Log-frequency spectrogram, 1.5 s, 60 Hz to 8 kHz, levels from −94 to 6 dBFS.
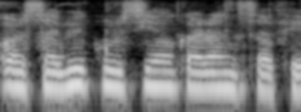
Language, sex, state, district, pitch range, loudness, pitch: Hindi, male, Bihar, East Champaran, 170-185 Hz, -16 LUFS, 175 Hz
